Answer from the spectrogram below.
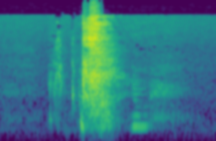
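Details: Human sneeze fit on waking while lying in bed, recorded on a phone, progressively getting stronger: quick indrawn breath and short catch, then one loud explosive sneeze with a brief voiced sound after; sneeze.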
